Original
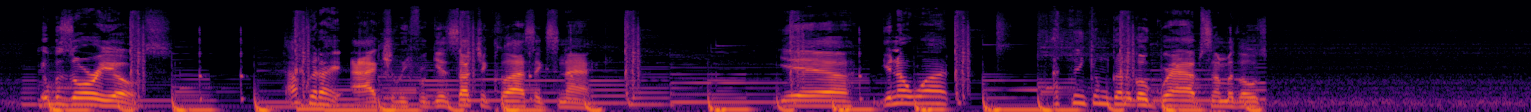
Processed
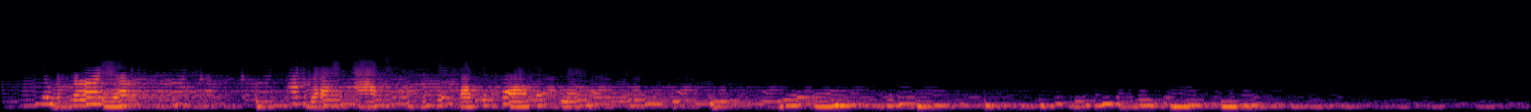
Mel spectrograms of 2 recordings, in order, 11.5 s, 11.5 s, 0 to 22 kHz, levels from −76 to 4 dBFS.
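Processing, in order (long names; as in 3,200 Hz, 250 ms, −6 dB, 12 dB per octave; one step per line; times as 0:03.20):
vocoder with an arpeggio as carrier minor triad, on C#3, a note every 127 ms
speech leveller within 4 dB 2 s
low-pass filter sweep 940 Hz → 140 Hz, 0:02.94–0:06.77
0:03.71–0:05.88: surface crackle 26 per second −46 dBFS
flanger 1.2 Hz, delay 8.4 ms, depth 8.5 ms, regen −73%
repeating echo 643 ms, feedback 46%, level −16 dB
convolution reverb RT60 3.3 s, pre-delay 32 ms, DRR 11.5 dB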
